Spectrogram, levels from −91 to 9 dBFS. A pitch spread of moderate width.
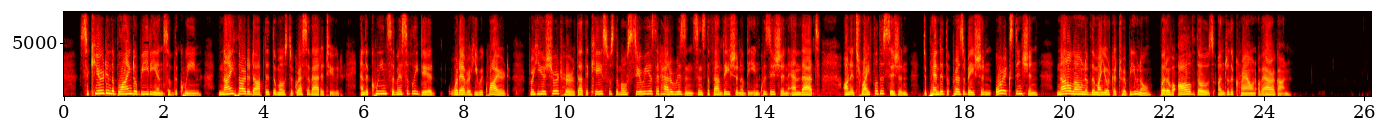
Yes: average, 4.7 semitones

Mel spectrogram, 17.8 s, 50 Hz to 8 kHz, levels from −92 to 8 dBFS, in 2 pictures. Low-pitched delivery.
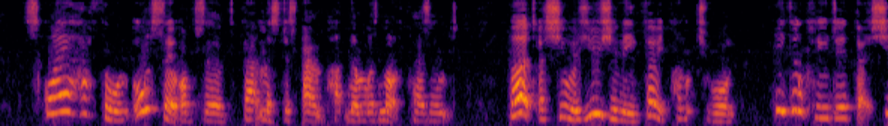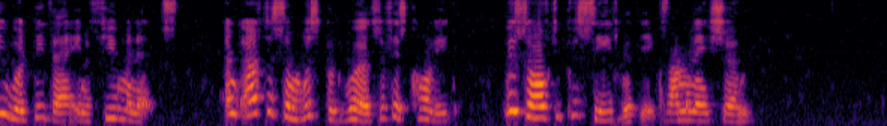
No: high, 245 Hz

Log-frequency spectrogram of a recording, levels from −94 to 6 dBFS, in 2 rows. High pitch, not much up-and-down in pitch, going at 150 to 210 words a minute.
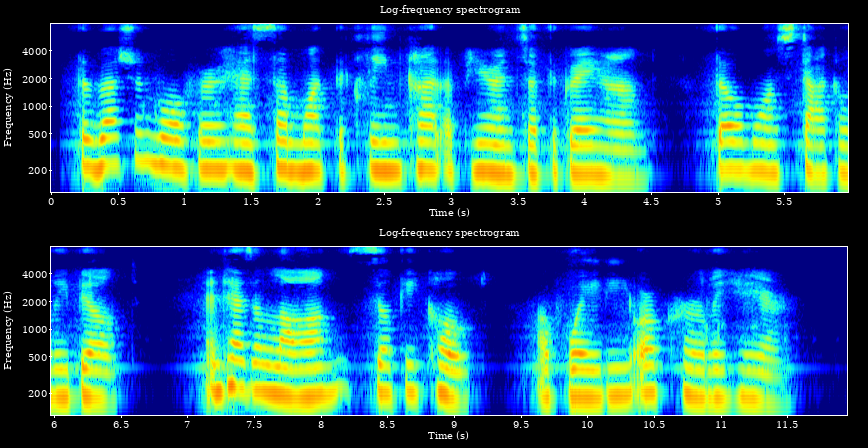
No: high, 195 Hz; narrow, 1.9 semitones; slow, 135 wpm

